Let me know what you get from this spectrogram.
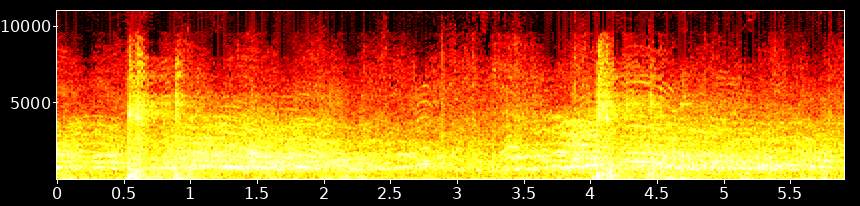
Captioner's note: audience cheers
